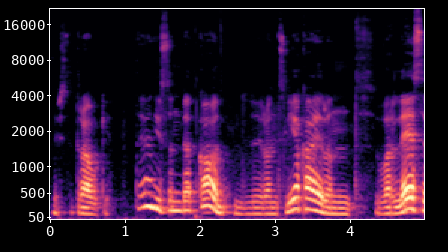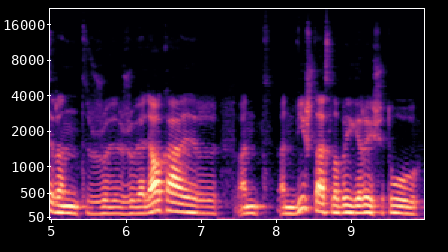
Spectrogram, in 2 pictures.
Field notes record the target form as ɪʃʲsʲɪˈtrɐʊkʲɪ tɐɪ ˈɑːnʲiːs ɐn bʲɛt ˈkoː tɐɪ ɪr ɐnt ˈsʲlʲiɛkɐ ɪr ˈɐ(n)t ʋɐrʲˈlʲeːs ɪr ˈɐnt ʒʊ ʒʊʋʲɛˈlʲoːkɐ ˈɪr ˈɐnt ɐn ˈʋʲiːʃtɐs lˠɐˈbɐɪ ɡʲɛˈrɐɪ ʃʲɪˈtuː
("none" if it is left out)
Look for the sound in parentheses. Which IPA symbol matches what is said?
n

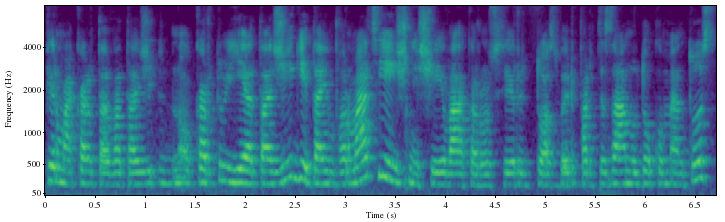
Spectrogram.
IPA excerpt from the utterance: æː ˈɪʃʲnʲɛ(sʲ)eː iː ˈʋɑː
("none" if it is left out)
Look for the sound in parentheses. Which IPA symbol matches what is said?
ʃʲ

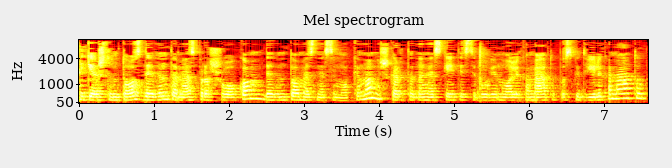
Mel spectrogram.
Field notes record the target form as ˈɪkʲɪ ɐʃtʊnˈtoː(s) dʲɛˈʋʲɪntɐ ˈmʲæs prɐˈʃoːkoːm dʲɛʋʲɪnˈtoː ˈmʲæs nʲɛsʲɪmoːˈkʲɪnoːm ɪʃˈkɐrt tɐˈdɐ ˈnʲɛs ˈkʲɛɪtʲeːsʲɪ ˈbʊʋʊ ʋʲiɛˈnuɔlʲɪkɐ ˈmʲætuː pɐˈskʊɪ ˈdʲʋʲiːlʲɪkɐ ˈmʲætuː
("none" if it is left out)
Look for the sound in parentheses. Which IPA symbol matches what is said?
s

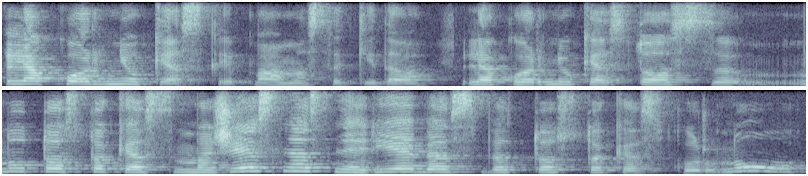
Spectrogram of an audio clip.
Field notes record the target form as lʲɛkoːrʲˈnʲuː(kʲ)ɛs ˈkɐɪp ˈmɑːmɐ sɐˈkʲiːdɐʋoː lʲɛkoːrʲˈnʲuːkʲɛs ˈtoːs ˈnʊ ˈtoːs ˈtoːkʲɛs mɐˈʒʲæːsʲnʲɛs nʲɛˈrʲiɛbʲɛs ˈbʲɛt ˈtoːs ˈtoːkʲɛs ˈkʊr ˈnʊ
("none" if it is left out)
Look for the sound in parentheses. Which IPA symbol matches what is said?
kʲ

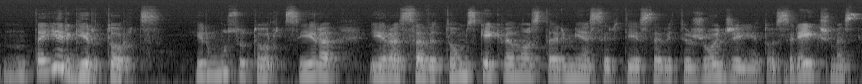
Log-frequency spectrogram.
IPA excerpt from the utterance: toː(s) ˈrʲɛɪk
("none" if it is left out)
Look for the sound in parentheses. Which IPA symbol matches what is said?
s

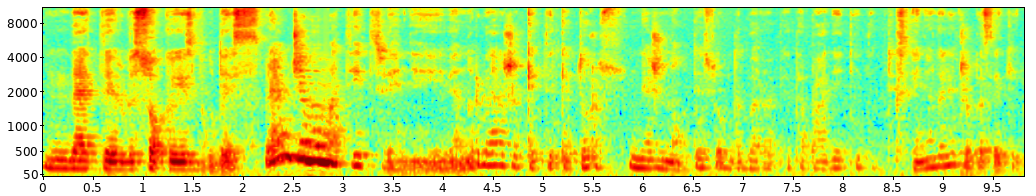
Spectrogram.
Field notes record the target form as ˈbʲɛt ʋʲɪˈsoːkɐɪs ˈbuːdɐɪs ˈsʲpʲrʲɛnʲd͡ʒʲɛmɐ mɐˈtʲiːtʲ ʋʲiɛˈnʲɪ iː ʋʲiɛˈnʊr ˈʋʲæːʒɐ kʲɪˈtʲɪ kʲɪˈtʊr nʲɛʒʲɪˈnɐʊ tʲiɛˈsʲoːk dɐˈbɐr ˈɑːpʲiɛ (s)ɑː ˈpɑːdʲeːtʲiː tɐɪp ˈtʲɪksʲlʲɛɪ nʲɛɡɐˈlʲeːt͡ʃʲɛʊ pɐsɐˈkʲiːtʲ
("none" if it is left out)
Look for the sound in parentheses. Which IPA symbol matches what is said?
t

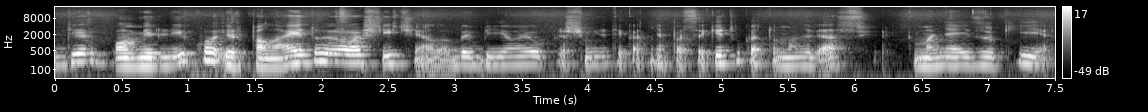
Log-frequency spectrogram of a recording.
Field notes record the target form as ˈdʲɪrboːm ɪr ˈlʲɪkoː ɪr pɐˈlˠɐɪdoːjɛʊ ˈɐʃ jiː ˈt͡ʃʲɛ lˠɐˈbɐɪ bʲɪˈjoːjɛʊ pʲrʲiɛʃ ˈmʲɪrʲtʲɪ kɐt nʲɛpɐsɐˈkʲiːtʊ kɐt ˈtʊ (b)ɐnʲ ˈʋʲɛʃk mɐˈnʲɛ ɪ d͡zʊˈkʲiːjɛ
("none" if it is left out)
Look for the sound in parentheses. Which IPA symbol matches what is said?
m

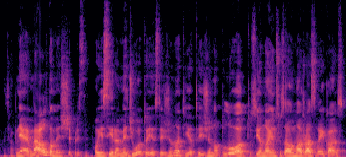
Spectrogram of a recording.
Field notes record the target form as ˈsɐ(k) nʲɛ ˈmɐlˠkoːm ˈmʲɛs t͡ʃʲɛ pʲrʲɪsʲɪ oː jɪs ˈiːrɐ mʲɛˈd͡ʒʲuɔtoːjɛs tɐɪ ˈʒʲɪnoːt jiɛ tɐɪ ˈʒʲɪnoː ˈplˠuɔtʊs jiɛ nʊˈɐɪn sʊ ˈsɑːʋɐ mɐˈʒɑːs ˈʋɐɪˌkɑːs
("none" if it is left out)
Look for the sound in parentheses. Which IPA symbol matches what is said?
k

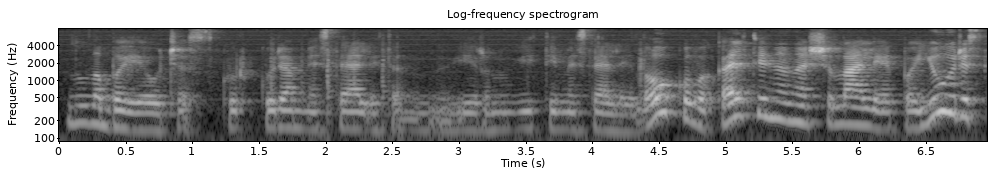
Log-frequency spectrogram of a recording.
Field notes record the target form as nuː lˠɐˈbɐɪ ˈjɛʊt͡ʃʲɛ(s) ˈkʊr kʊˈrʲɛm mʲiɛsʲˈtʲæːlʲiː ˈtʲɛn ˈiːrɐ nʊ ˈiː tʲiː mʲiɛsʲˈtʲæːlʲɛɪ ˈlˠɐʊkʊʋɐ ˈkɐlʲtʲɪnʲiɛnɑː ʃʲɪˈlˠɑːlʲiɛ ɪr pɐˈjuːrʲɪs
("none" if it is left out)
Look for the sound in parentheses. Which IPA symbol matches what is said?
s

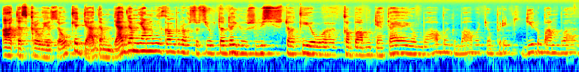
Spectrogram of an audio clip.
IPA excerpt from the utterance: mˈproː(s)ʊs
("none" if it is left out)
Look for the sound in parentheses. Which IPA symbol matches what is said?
s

